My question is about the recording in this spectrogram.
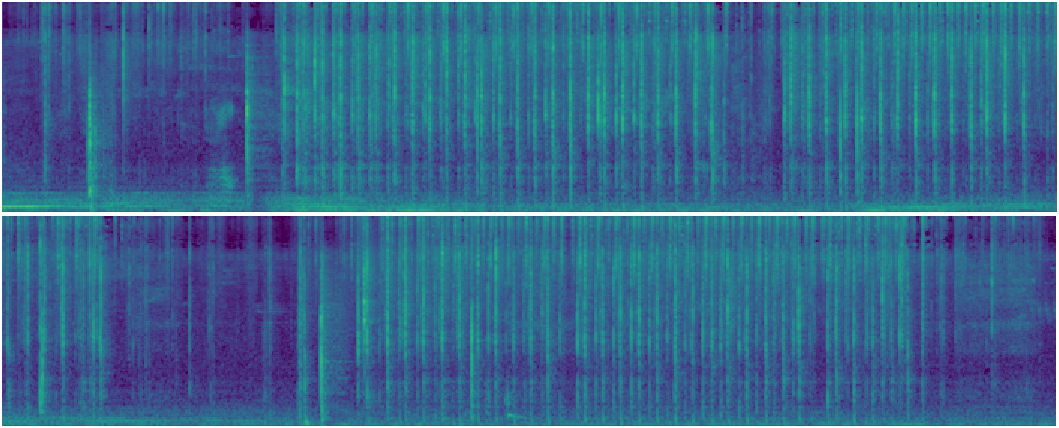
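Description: A deck of tarot cards being shuffled by hand: long runs of rapid soft clicks and flicks as the cards slide and tap together, with a few short pauses between bouts.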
